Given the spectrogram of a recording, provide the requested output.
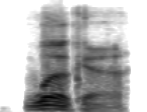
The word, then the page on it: worker: British English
